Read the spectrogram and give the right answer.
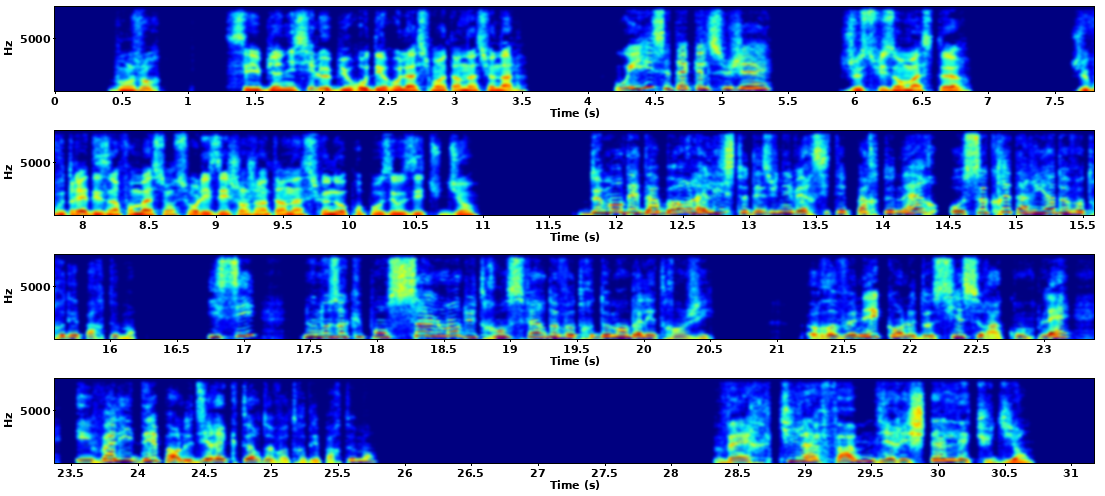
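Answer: Vers le secrétariat de son département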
